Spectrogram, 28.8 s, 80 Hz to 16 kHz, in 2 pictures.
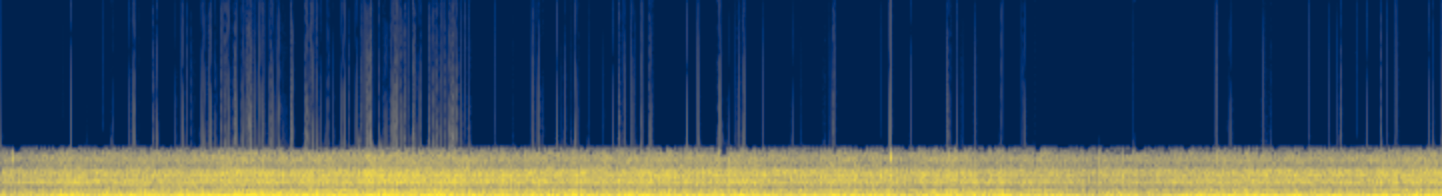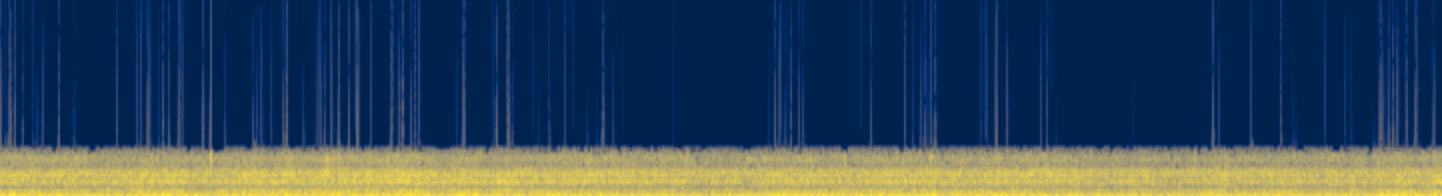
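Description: Honda CBR1000RR's inline-four engine running steadily at highway cruising speed, mixed with loud, steady wind rush on the onboard microphone.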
